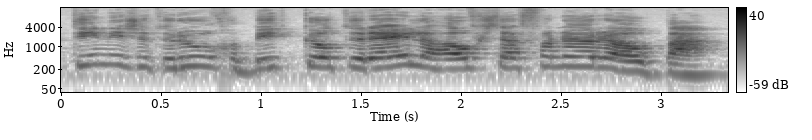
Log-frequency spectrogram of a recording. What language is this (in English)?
Dutch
